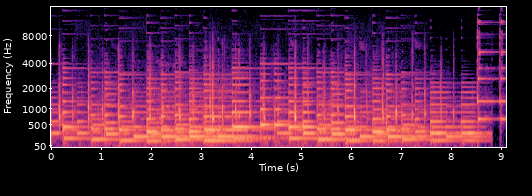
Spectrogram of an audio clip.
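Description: Steady, rhythmic clip-clop of horse hooves trotting as horses hurry home to their stable, under a bright, bouncy musical melody, moderately loud and continuous, with a brief jingle near the end; no voices.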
